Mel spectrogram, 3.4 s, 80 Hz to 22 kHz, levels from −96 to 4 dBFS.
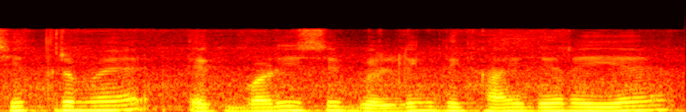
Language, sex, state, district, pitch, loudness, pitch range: Hindi, male, Uttar Pradesh, Lucknow, 140 Hz, -17 LUFS, 130-145 Hz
